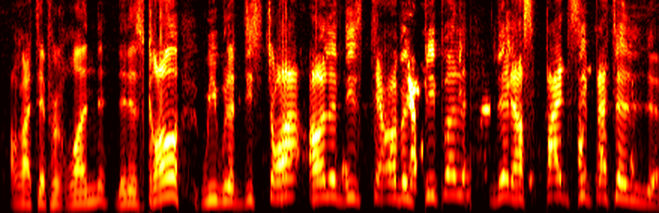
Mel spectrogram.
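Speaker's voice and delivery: very high, very loud put-on Austrian accent. Voicing a character who finds courage to use his real accent: character's real accent, heard as austrian. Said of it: "use his real accent".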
